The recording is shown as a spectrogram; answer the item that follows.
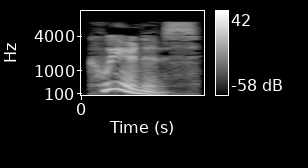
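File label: "queerness", British English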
